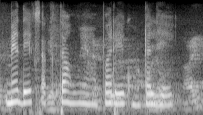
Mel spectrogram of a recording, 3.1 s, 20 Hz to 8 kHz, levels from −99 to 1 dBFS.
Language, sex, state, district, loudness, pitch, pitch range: Hindi, male, Madhya Pradesh, Bhopal, -15 LUFS, 225 Hz, 215-245 Hz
